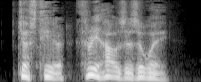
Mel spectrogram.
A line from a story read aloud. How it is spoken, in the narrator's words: he said eagerly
